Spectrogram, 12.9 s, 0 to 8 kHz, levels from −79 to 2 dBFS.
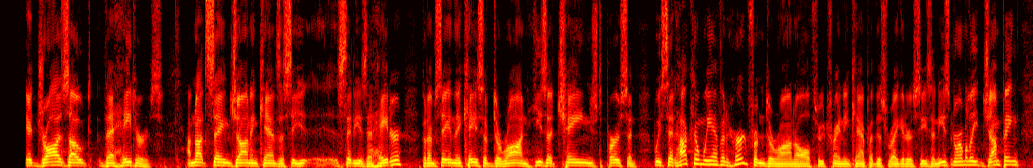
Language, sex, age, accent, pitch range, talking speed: English, male, 40-59, American, 110-175 Hz, 220 wpm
